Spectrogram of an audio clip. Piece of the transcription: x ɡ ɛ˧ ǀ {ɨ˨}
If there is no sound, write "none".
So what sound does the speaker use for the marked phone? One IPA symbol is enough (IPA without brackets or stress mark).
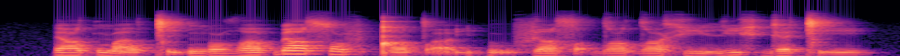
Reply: i˨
